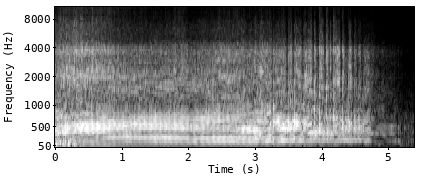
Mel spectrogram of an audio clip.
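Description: Motorcycle engine running at high revs with a steady pitch. The pitch dips sharply about three seconds in and climbs back, then the sound fades out near the end.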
